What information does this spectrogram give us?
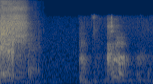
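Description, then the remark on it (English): A voice imitates snoring, as of someone slumped down in a pew, with two breathy, rasping snores separated by a brief pause, fairly loud, with no other talking. “Just sort of slump down in the pew and start snoring.”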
